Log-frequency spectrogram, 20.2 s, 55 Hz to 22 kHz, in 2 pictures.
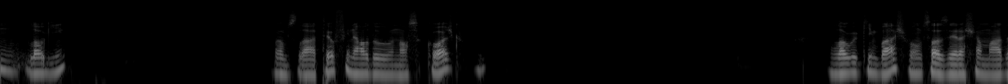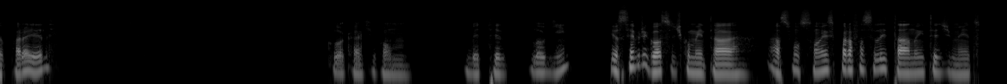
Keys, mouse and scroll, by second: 0.3 ctrl+c, 2.4-4.4 middle drag, 4.4-9.8 drag, 9.8 Return, 11.3 shift+3, 12.5-16.0 typing, 16.0 ctrl+z, 17.4-20.1 drag.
